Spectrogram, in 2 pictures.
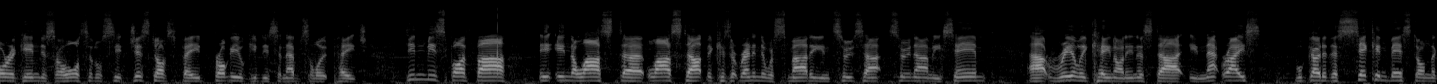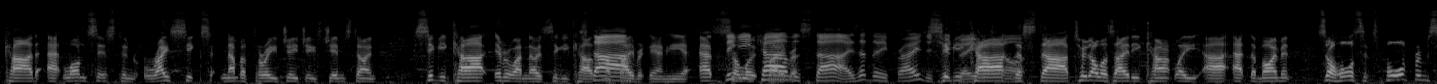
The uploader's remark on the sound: Wednesday Trackside LIVE from Launceston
